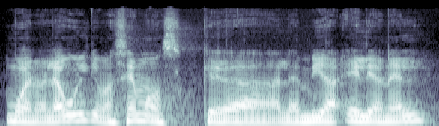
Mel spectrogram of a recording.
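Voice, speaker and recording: A man with an Argentine Spanish accent and a somewhat higher voice co-hosts a laid-back podcast. He banters and teases playfully. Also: fairly quick, a little mellow. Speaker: podcast co-host. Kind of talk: casual chat.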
